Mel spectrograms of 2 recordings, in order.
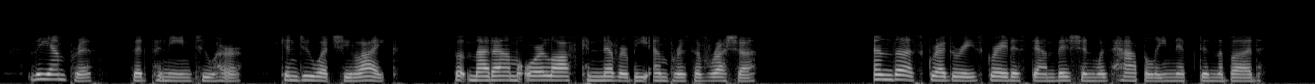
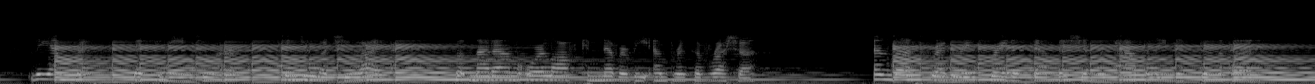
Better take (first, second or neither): first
